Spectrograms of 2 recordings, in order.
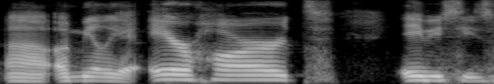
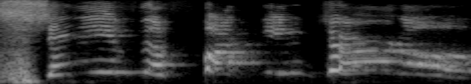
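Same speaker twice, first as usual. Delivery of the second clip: put-on high, hushed, slow, drawn-out mild yell; 16 dB quieter than usual. Retelling how a driver rolled down his window: imitating a man shouting. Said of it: "he shouts".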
